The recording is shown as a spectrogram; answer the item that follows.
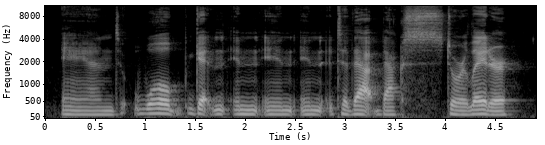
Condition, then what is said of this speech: Stuttering. When I can still stutter more, but have it be just embodied and free and not struggled and not have it be tension filled.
